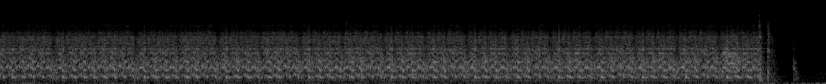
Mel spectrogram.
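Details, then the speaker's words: 1985 IROC Camaro with a freshly rebuilt 305 engine, first start attempt: the starter churns at about three beats a second and the engine never catches. A pulled plug showed no spark, and the distributor was found faulty. "it sounded like it wasn't getting a spk so Matt pulled one of the plugs and sure enough it wasn't firing"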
